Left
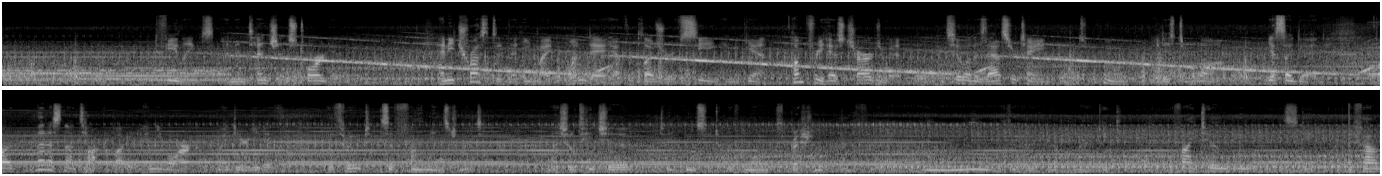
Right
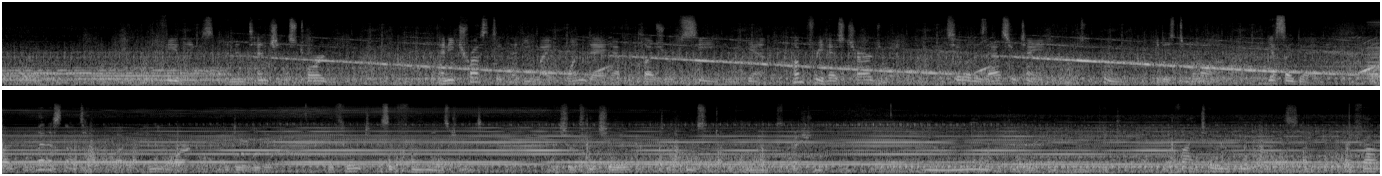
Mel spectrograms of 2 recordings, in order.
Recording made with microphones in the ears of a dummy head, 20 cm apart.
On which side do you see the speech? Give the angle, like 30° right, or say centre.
40° left.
